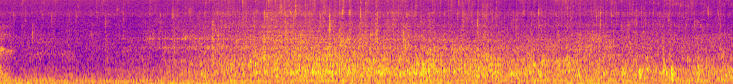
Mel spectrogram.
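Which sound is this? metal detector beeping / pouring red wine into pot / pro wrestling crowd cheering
pouring red wine into pot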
